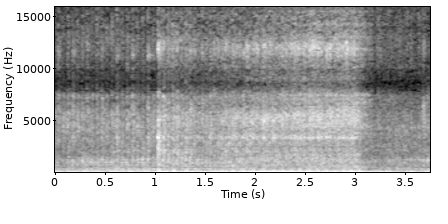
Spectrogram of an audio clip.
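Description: A small tractor engine of 24 to 40 horsepower runs steadily and loudly nearby, a rough continuous rumble with no speech over it.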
